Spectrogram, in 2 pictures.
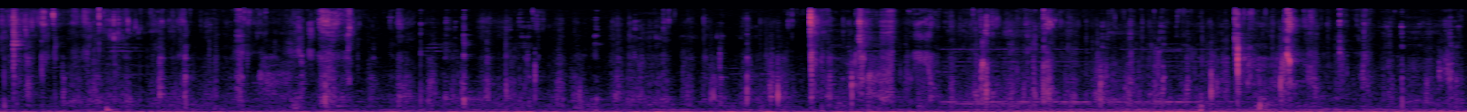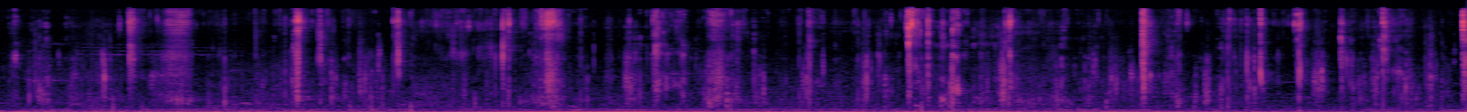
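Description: Close-miked chewing and biting of chicken biryani eaten by hand: many short wet clicks and crunches, one after another.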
